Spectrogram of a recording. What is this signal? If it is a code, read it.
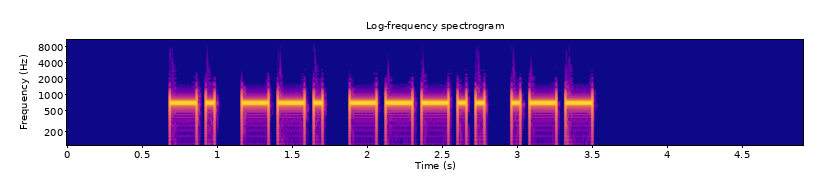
Morse code, heard as a keyed tone, about 20 wpm, 700 Hz. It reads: NG8W
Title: USA Call Signs - 4 Characters - Repeated 2x - 20wpm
